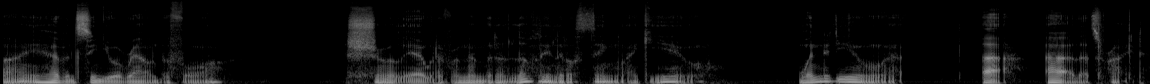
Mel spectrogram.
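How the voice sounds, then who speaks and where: A man voicing a suave, flirtatious, lordly demon prince in an ASMR roleplay, purring teasing endearments in a languid, imperious manner with a gravelly, breathy voice. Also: low voice, big pitch swings, a little slow, pauses often, dry recording, full character voice. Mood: curious. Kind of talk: ASMR roleplay audio drama. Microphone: close, dry microphone.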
